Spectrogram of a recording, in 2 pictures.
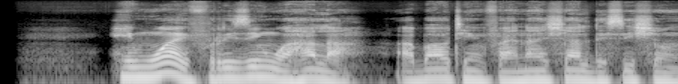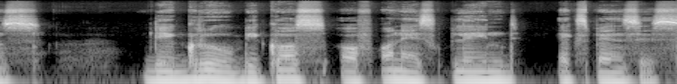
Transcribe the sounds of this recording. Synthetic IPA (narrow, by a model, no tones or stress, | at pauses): hĩmwaɪfɹizĩnwaɦala | abaʊthĩmfaɪnãnʃaldisiʃɔ̃ns | deɡɹubikʰɔsɔvɔ̃nɛskplẽnd | ɛkspɛ̃nsis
